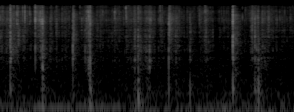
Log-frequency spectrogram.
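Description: A rolled sheet of clear plastic bubble wrap with small bubbles is held in both hands while the fingers twist and crinkle it. The result is a steady run of dry crinkling and tearing-like crackles, broken by sharp, bright snaps that die away almost instantly.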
